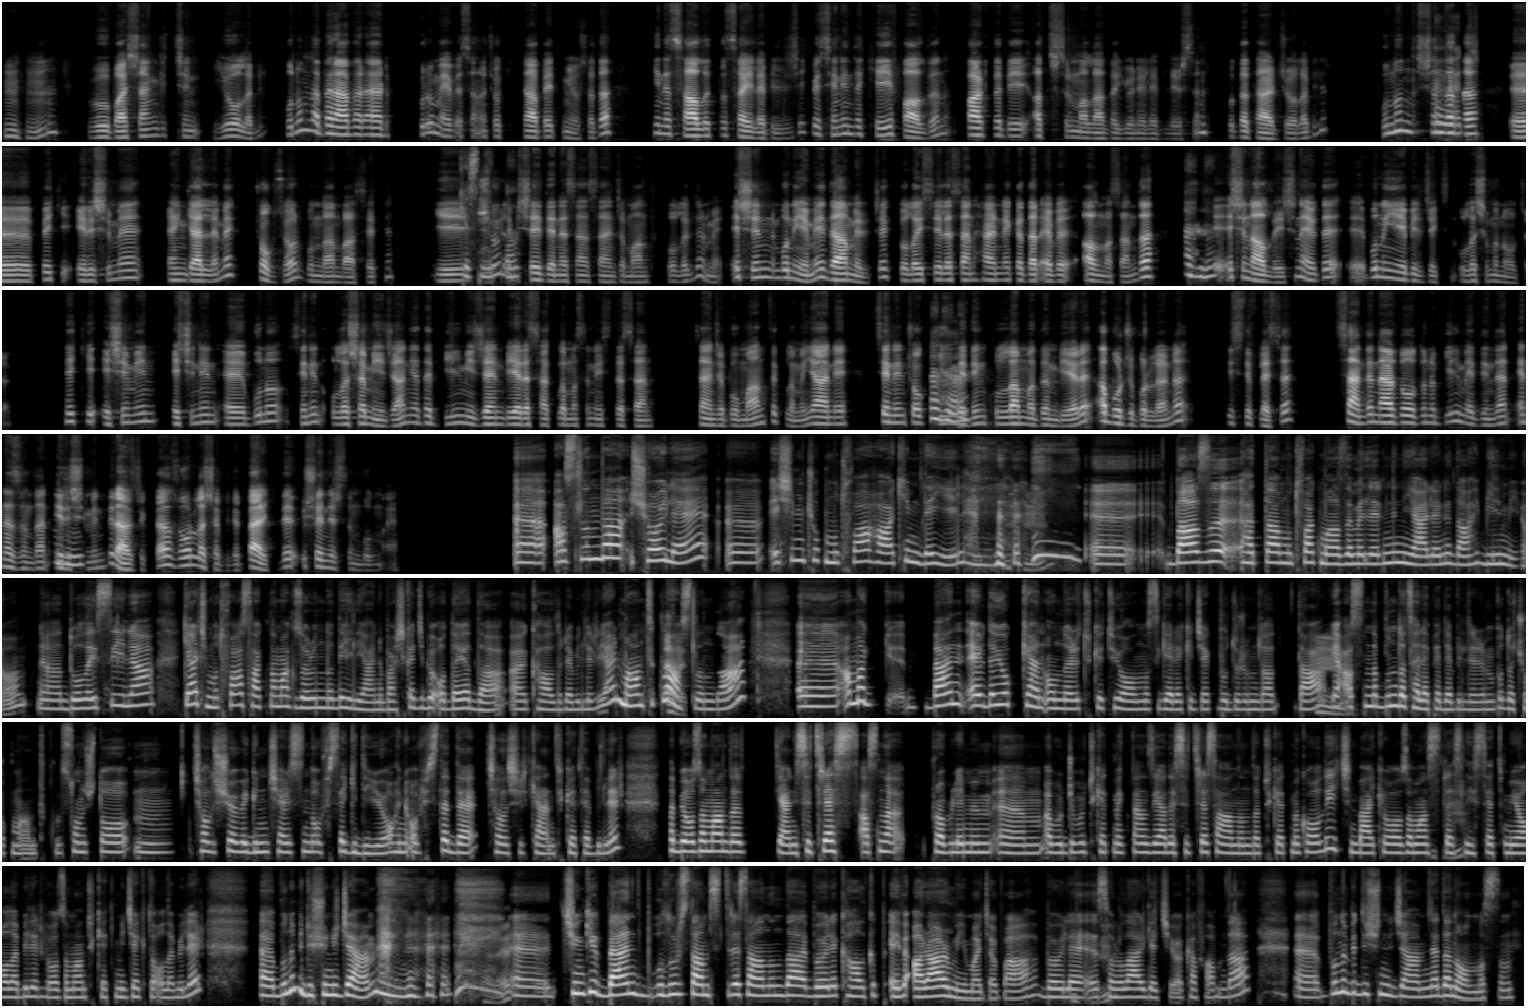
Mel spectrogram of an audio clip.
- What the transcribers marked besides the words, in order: other noise; tapping; other background noise; chuckle; chuckle
- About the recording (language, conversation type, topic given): Turkish, advice, Stresle başa çıkarken sağlıksız alışkanlıklara neden yöneliyorum?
